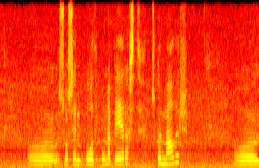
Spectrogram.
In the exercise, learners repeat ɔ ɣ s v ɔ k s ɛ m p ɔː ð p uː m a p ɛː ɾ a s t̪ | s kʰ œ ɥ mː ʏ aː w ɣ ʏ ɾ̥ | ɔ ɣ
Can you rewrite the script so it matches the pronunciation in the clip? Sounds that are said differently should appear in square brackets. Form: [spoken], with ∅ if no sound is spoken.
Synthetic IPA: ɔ ɣ s v ɔ [∅] s ɛ m p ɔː ð p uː [n] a p ɛː ɾ a s t̪ | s [k] œ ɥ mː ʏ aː w [ð] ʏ ɾ̥ | ɔ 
